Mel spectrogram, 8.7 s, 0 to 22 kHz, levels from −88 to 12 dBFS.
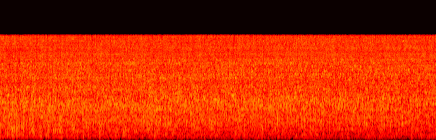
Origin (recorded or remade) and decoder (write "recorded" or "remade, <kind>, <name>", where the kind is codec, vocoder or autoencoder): remade, vocoder, HiFi-GAN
